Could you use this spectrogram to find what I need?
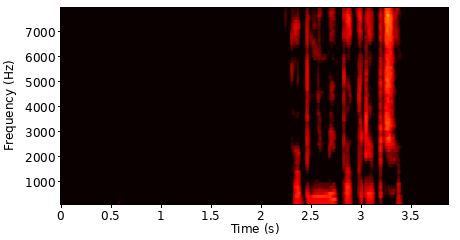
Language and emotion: Russian, neutral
